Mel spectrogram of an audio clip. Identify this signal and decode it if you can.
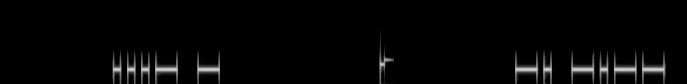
Morse code, heard as a keyed tone, about 17 wpm, 700 Hz. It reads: VT NY
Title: US States Repeated 3x 17wpm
